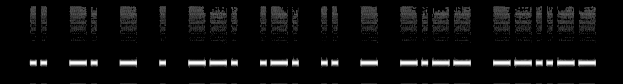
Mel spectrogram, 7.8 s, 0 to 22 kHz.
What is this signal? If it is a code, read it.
Morse code, heard as a keyed tone, about 18 wpm, spaced as for 15 wpm, 1000 Hz. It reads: INTEGRITY,
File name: qotdfiles / 15wpm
